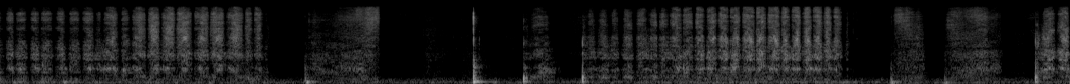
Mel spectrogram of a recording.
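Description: A white plastic stylus scratches repeated strokes across a glass tablet touchscreen lying flat on a desk. Quick, dry, bright scratching comes in rhythmic bursts, broken by short pauses and a few sharp taps of the stylus on the glass.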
